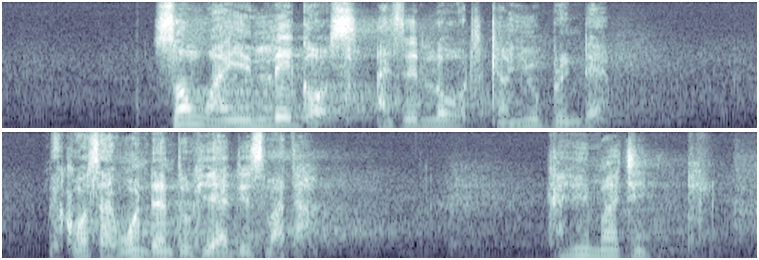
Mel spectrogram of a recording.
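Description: An older man preaches with animation into a microphone, in bursts with pauses.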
